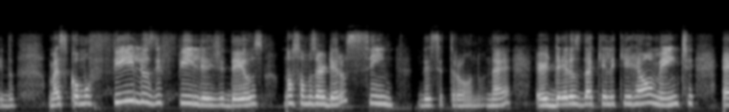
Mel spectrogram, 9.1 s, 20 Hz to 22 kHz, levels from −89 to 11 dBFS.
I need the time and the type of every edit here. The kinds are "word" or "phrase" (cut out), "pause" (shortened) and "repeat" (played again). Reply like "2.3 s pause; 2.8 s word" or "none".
none

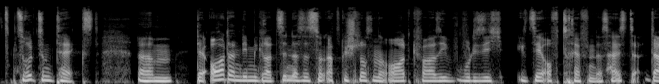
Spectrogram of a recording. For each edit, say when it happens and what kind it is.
1.9 s pause; 4.6 s word

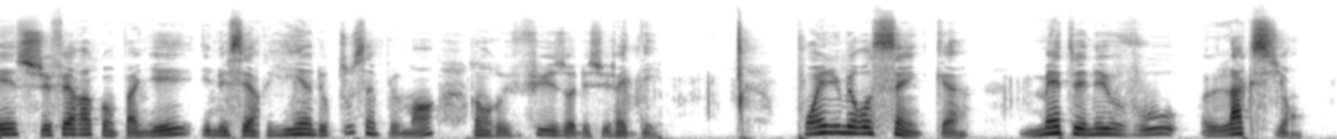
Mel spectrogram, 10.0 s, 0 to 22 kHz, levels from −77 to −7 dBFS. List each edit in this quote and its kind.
1.9 s word; 2.5 s word; 3.5 s word; 4.6 s word; 9.0 s word

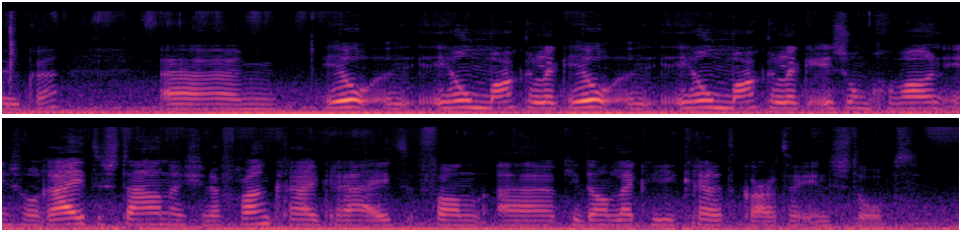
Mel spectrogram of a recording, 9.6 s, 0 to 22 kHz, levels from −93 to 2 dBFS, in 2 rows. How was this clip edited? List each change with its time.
2.8 s repeat; 7.6 s phrase

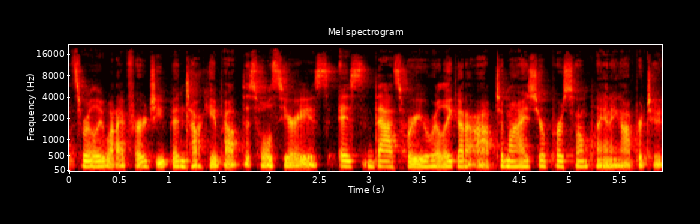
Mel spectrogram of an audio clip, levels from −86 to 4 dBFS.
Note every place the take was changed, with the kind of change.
none

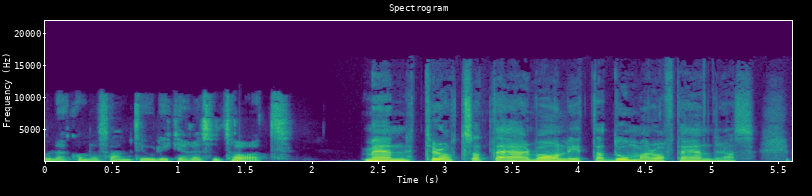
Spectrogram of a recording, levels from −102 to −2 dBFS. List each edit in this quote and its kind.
none

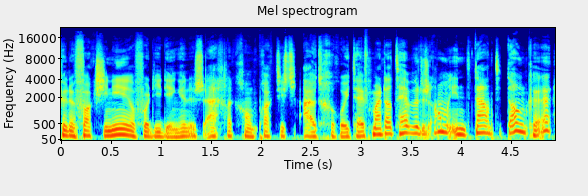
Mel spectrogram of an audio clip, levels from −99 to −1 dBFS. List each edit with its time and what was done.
2.3 s word

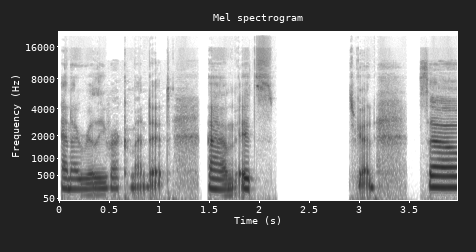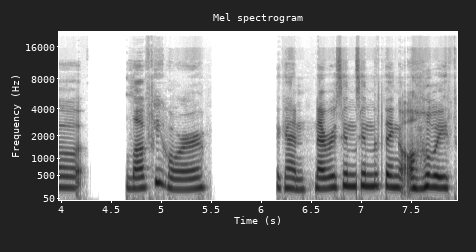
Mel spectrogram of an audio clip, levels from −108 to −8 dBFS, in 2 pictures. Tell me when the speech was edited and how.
1.4 s pause; 3.0 s word; 4.9 s word; 6.9 s repeat

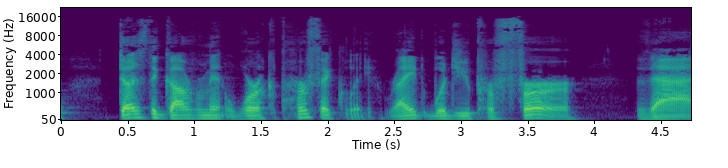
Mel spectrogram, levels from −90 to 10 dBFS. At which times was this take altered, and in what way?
none

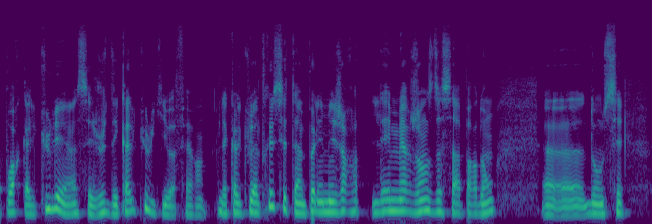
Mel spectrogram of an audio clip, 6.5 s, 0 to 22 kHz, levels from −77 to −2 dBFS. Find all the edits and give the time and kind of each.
2.1 s pause; 5.4 s pause

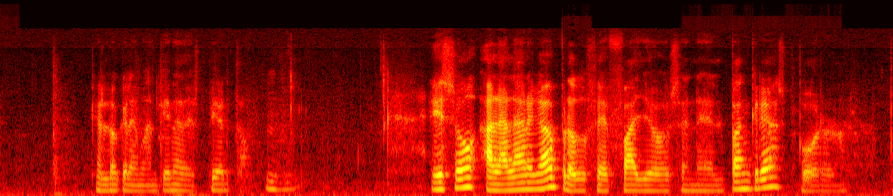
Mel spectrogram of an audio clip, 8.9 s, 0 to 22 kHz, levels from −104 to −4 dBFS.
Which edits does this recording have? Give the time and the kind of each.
2.6 s pause

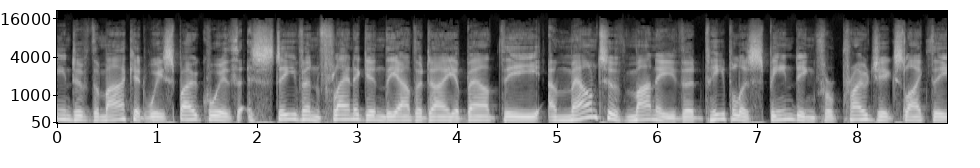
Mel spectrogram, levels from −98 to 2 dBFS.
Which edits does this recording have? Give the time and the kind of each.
none

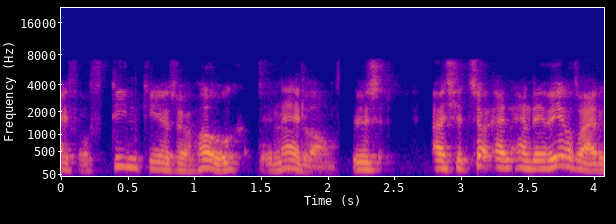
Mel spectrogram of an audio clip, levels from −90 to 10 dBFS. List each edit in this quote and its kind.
1.5 s word

